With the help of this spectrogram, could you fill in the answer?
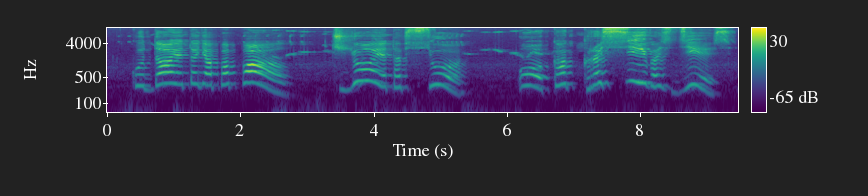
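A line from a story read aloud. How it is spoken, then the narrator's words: Loud joyful shout. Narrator (Russian): от радости громко закричал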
